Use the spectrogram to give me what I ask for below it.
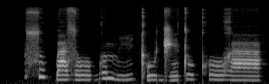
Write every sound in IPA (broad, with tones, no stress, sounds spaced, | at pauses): s u˦˨ ɡ͡b a˨ z oː˨ ɡʷ i˦ m iː˨˦ kʼ u˨ d͡ʒ e˨˦ t u˦ kʰ oː˦ ɣ aː˦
